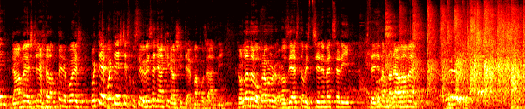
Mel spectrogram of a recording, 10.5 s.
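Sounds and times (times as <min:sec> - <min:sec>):
speech: 0:00.0 - 0:09.8
audience clapping: 0:07.6 - 0:10.5.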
